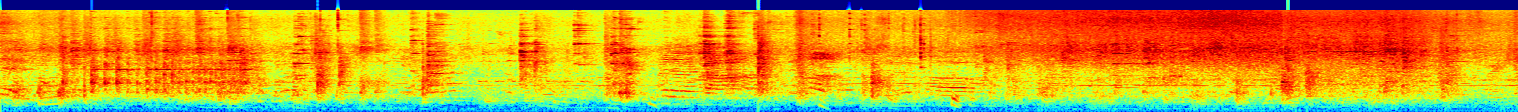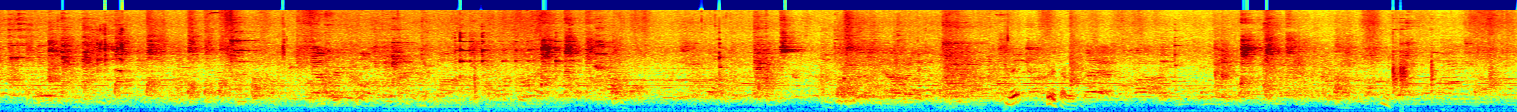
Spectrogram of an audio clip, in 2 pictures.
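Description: Restaurant clatter: plates, bowls and cutlery clinking and knocking in many short sharp clicks, with a few seconds of hiss near the middle.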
